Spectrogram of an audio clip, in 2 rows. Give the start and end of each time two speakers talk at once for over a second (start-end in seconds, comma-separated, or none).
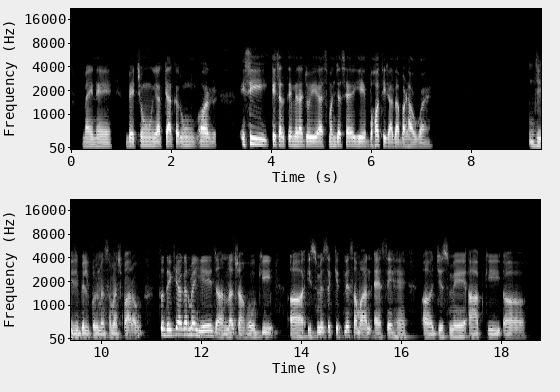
none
